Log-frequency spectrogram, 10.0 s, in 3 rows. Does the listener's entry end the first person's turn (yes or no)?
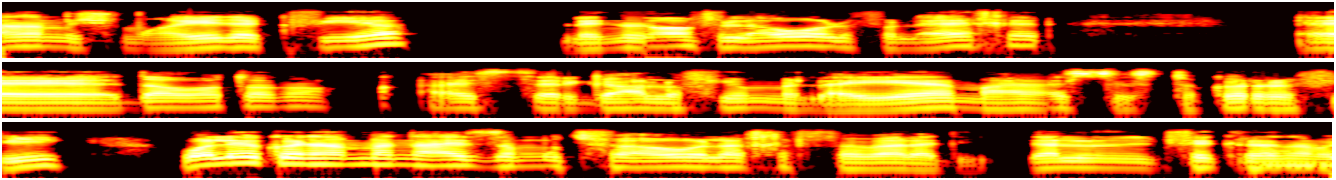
yes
